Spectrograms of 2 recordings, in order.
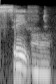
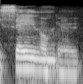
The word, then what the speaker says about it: saved: with the v sound because if you don't have the v in your throat it sounds like f so it becomes safe it has to be saved save okay yeah much better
